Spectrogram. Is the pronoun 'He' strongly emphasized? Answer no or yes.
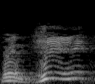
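yes. The pronoun He carries clear extra emphasis.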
